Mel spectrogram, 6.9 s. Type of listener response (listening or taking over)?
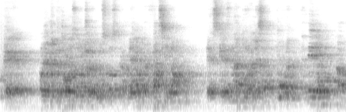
listening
